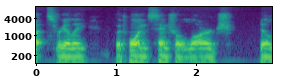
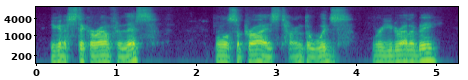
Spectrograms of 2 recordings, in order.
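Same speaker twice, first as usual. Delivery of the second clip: mock, sly, smug, needling teasing tone; 4 dB louder than usual. Voicing a character who smirks at a companion: smirking, teasing tone. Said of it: "give a little smirk and almost be like".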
